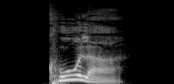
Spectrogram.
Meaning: plural of Kolon
- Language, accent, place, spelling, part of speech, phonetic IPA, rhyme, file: German, Germany, Berlin, Kola, proper noun / noun, [ˈkoːla], -oːla, De-Kola.ogg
